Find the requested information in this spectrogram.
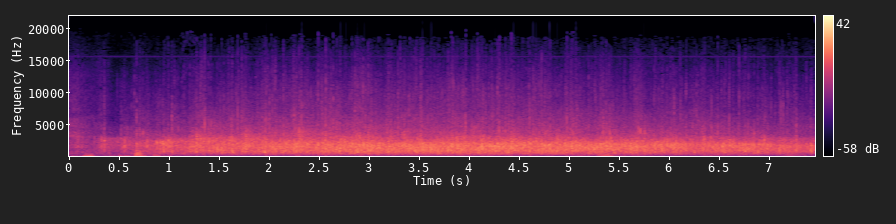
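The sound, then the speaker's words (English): Audience applause follows a panel talk about going beyond the Unix paradigm: loud, dense, sustained clapping swells quickly and holds steady for about seven seconds. “Ask for your applause.”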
